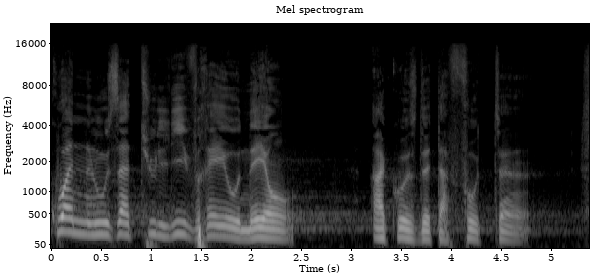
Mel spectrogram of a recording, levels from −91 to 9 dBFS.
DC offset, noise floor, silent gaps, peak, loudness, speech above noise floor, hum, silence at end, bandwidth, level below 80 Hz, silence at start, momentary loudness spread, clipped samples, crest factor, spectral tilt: under 0.1%; -65 dBFS; none; -16 dBFS; -37 LUFS; 29 dB; none; 0 s; 16 kHz; -58 dBFS; 0 s; 11 LU; under 0.1%; 22 dB; -6 dB/octave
